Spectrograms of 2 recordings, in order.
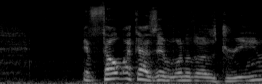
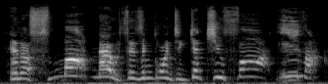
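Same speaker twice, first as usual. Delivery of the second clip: loud, high angry outburst; furious teacher shouting; 10 semitones higher, 13 dB louder than usual. A narrator's reading. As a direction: snap it at the smart-mouthed student. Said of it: "he said angrily".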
